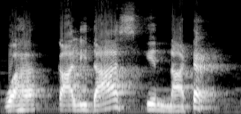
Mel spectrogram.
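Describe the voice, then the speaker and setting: A man speaking as a podcast guest, explaining in a measured, lecturing way and building his points in lists. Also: a little high, fairly bright tone. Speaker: guest scholar. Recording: roomy echo, faint background music.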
